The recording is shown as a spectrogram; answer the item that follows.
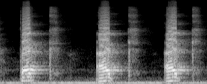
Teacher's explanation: ada kaf berharakat sukun, yaitu ada sifat hamas yang harus ditampakkan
